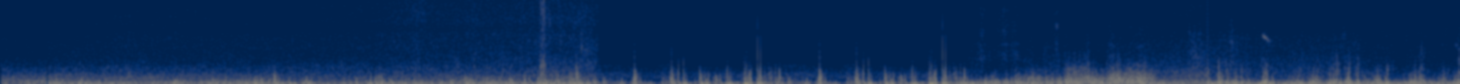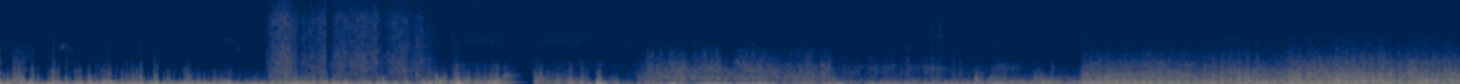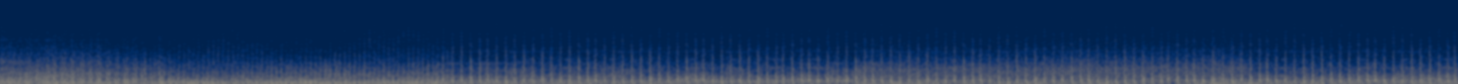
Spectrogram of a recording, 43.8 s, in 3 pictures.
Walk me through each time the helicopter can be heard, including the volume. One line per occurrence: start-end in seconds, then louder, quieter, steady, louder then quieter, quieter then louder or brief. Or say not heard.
25.4-43.7 steady.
